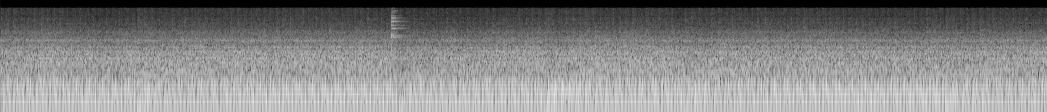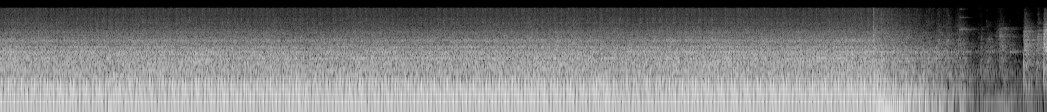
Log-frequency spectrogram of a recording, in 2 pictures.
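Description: Forklift engine idling steadily while it holds a suspended load, cutting off suddenly near the end.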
